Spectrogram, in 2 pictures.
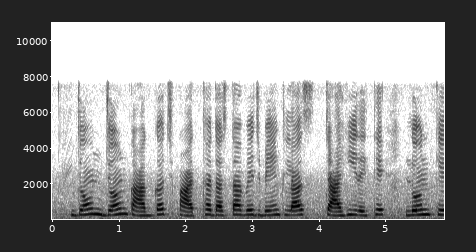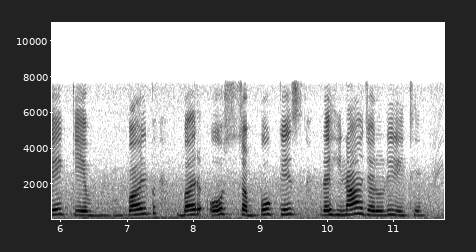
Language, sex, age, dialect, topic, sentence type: Chhattisgarhi, female, 18-24, Western/Budati/Khatahi, banking, statement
